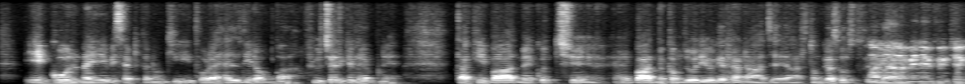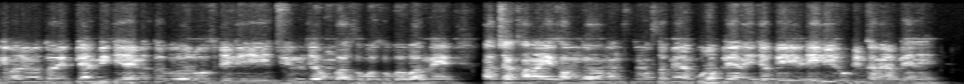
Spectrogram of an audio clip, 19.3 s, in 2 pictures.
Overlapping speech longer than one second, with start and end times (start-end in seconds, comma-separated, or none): none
